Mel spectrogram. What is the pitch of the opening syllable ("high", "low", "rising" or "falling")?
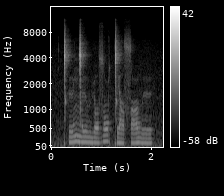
rising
